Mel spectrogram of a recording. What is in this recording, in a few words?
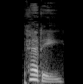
"petty", voice, English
